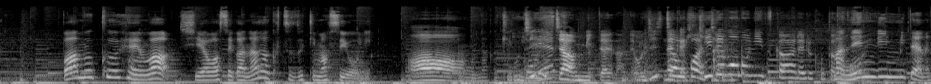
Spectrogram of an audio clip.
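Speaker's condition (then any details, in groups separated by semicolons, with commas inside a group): No condition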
